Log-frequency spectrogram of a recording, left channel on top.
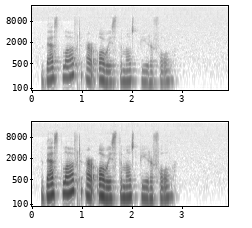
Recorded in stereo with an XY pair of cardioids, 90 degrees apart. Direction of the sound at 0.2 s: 70° right.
